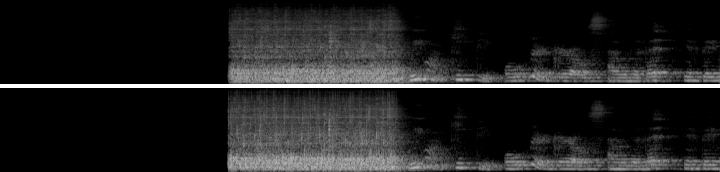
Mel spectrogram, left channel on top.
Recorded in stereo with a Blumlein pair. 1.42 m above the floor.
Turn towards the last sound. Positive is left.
turn(degrees=-10)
